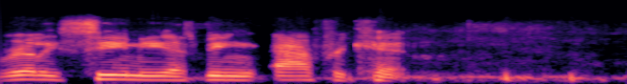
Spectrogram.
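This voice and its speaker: The voice has an American accent and ordinary pitch variation. The sound is dry and close, with no echo. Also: man. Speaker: vlogger. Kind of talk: casual rant to camera. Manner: repetitive, conversational with fillers.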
